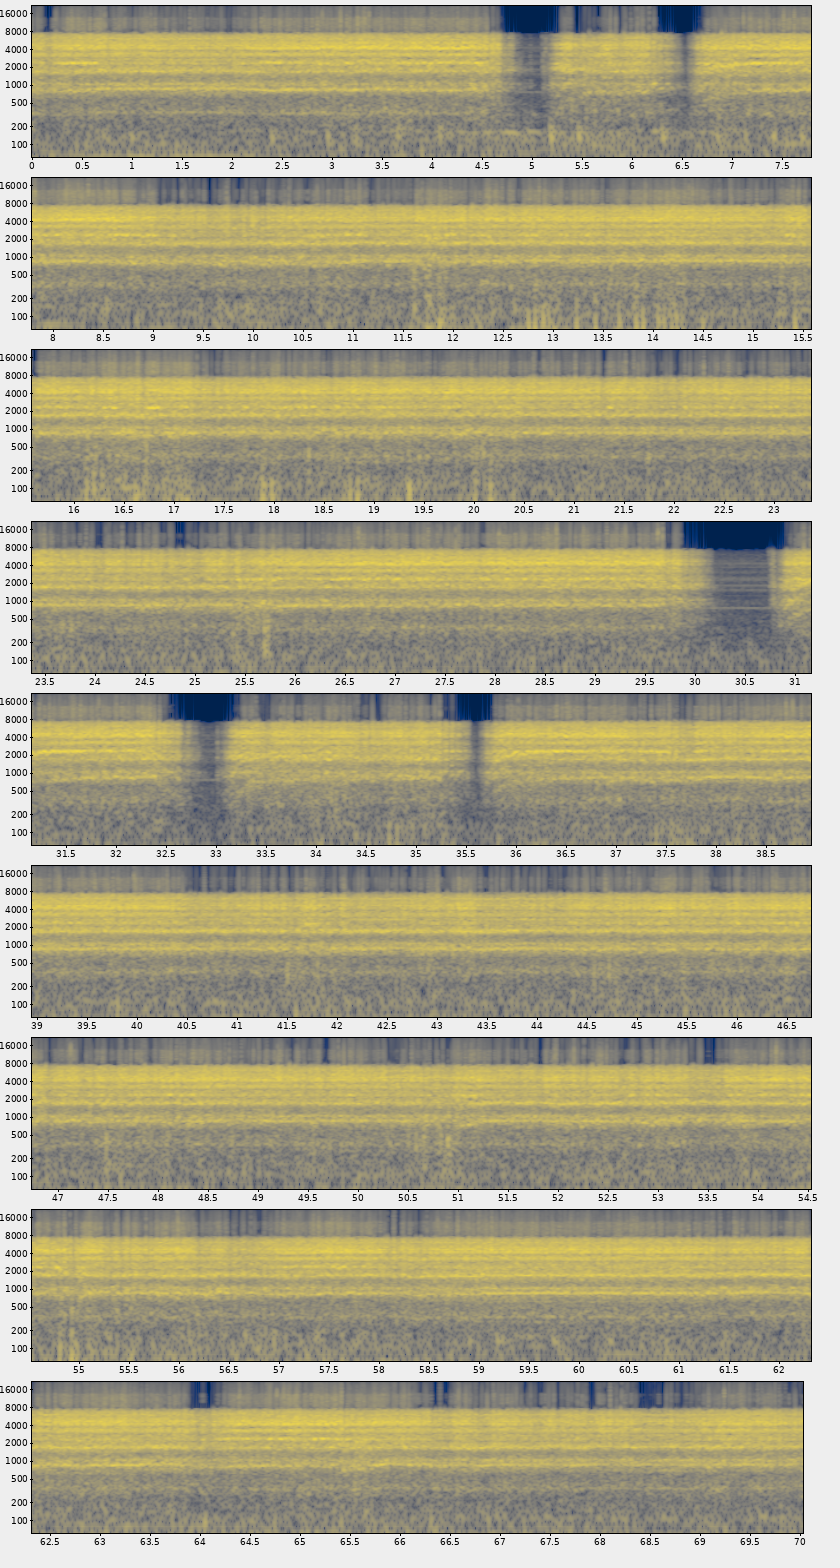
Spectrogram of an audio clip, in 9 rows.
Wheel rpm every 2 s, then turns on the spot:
230, 220, 130, 150, 210, 220, 230, 230, 230, 230, 230, 230, 220, 220, 190, 80, 130, 170, 190, 230, 230, 220, 230, 230, 230, 230, 230, 230, 220, 210, 210, 220, 220, 230, 240.
none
